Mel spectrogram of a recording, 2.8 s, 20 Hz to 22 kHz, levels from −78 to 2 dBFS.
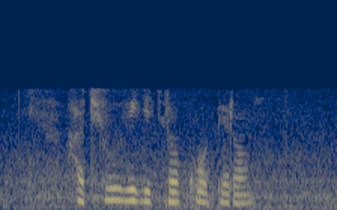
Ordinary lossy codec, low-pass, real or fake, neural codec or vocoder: AAC, 16 kbps; 7.2 kHz; real; none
